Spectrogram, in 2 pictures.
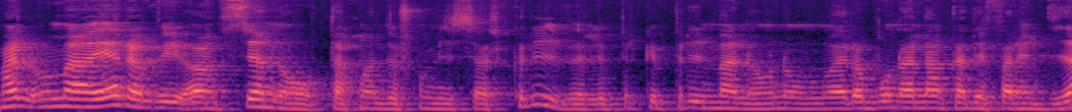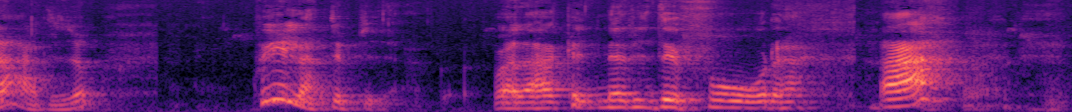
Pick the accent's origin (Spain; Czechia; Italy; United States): Italy; Besenello, Trentino-Alto Adige; Sì, sono da Besenelle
